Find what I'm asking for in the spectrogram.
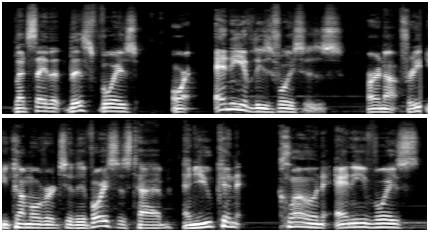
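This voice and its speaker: A man's voice: mid-range voice, gravelly, a bit bright. A man hosting a tech video, talking through a screen-recording tutorial in a casual, rambling, explanatory way.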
